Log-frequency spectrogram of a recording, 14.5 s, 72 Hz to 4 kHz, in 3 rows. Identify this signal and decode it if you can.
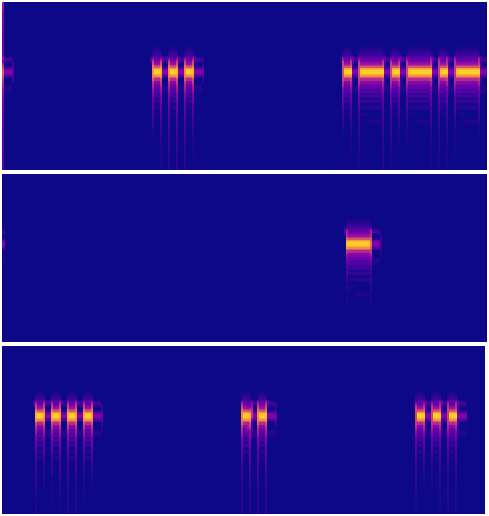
Morse code, heard as a keyed tone, about 15 wpm, spaced as for 5 wpm, 750 Hz. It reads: S. THIS
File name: Morse / 05WPM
